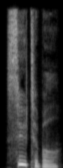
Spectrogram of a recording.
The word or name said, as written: suitable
